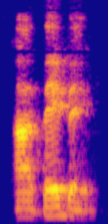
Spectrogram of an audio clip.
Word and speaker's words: Bebe: Bebe.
